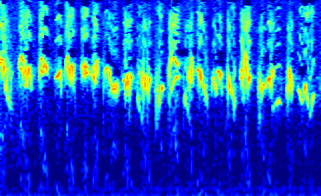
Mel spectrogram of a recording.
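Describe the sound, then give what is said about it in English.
A house finch sings a rapid, melodic warble of high, jumbled notes that tumble along without pause, with a buzzy note near the end, fairly loud and alone with no talking. “Here's a house finch, more melodic and with a buzzy note near the end.”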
